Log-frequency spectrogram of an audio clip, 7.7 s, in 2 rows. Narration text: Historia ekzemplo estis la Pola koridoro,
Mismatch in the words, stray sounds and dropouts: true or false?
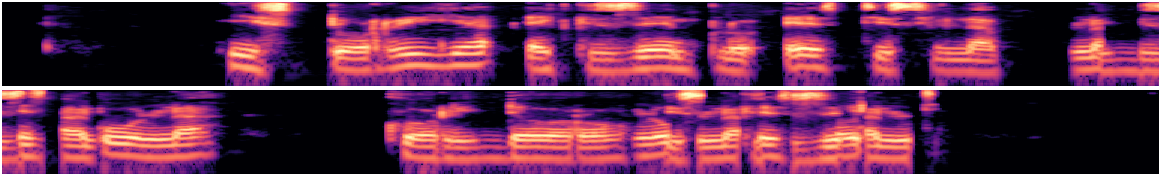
true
